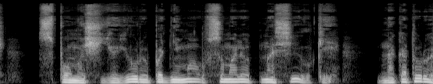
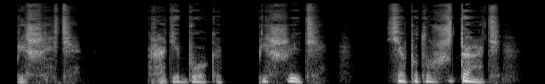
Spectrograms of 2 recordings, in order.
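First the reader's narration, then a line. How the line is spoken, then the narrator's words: Girl's whisper. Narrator (Russian): шепот девушки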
